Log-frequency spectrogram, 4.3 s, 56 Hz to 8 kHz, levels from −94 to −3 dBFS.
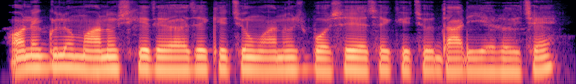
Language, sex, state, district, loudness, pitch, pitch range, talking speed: Bengali, male, West Bengal, Alipurduar, -17 LUFS, 135 Hz, 130-140 Hz, 150 wpm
